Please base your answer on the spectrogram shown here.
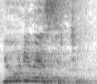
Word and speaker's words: university: Next, university. Just now I told you about this word. The word is beginning with a vowel letter, but it has a consonant sound.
